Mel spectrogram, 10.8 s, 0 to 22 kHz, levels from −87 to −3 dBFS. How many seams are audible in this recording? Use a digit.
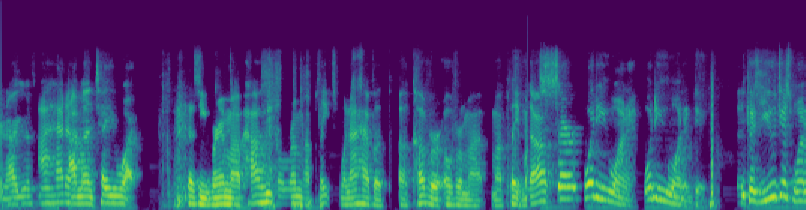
2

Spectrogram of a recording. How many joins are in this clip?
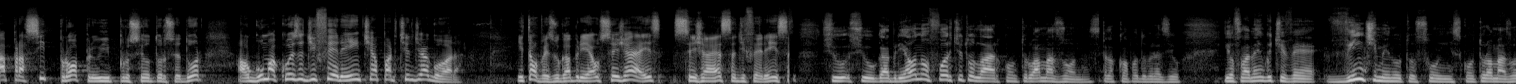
2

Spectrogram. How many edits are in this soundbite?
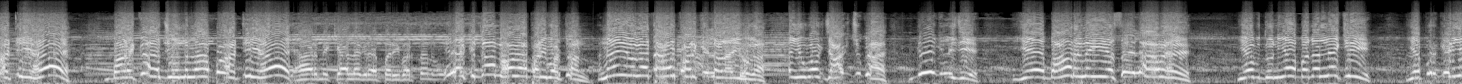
3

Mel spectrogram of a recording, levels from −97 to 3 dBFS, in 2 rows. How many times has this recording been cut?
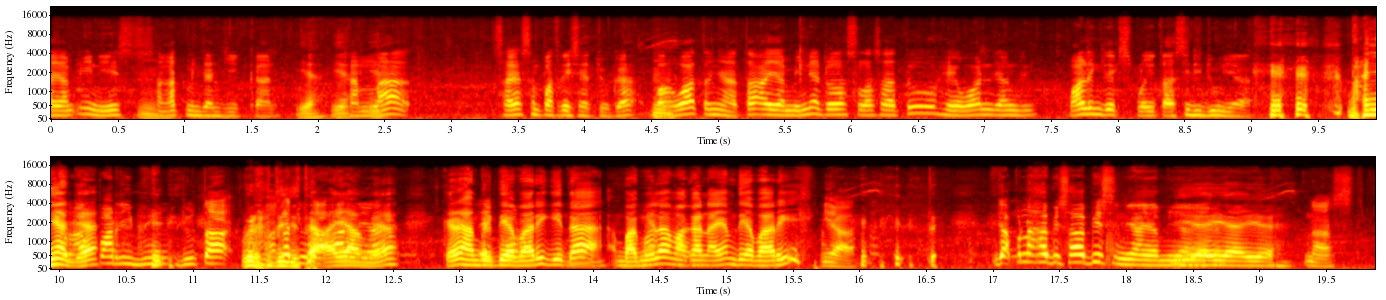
0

